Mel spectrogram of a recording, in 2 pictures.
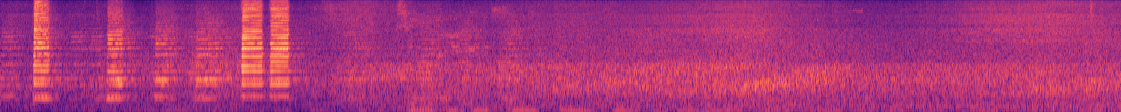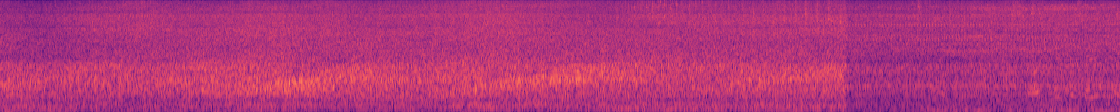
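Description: Several car horns toot in rapid bursts at a car rally celebration in New Jersey, then give way to steady road traffic and engine noise from passing vehicles, with a crowd or voices faintly underneath.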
